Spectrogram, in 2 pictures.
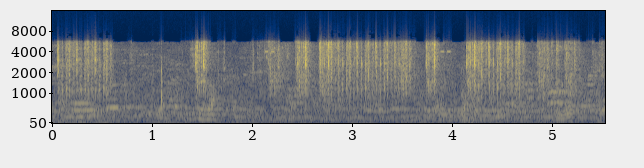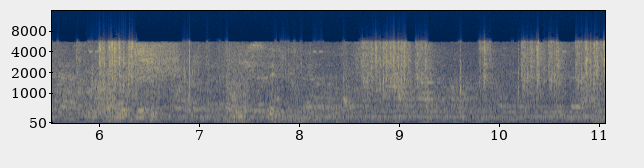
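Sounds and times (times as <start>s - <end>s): camera shutters clicking in bursts: 1.4s - 5.3s, 5.9s - 6.5s, 8.7s - 11.0s.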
